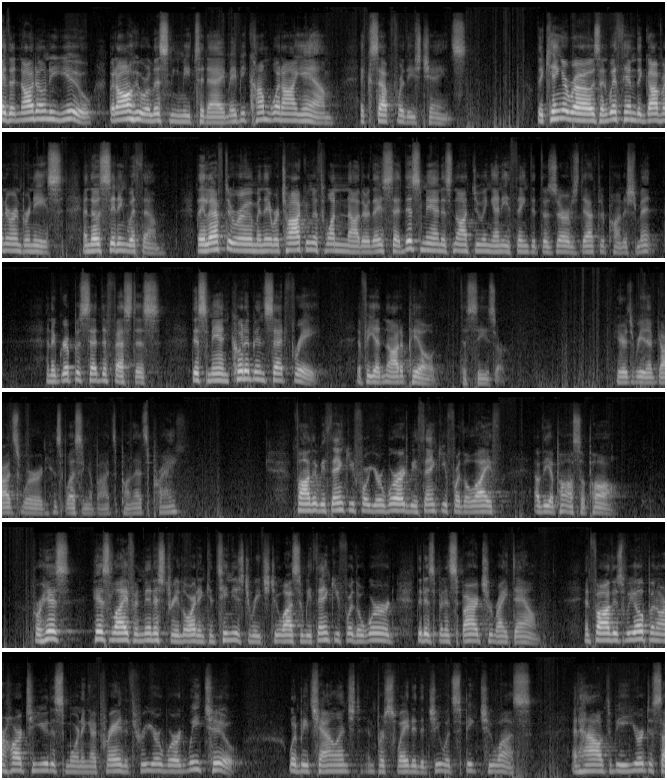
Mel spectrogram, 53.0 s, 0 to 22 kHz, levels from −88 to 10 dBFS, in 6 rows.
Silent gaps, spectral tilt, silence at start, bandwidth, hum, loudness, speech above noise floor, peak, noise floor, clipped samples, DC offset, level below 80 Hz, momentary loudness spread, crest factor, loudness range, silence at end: none; -4 dB/octave; 0 s; 18.5 kHz; none; -24 LUFS; 36 dB; 0 dBFS; -59 dBFS; under 0.1%; under 0.1%; -62 dBFS; 15 LU; 24 dB; 11 LU; 0 s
